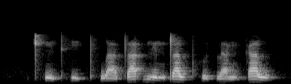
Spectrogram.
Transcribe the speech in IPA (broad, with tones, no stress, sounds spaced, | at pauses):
kʰ ĩ˨˩ t̪ʰ i˨ ʔ pʰ w a˨˩ t̪ a˦ ʔ b ẽ˧ m t̪ a˥˧ w kʰ u˨ t̚ l a˨˩ ŋ k a˥˧ w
